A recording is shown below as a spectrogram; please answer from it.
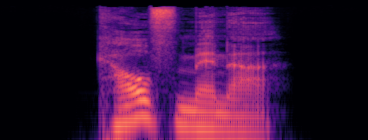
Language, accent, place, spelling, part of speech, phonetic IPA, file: German, Germany, Berlin, Kaufmänner, noun, [ˈkaʊ̯fˌmɛnɐ], De-Kaufmänner.ogg
- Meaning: nominative/accusative/genitive plural of Kaufmann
